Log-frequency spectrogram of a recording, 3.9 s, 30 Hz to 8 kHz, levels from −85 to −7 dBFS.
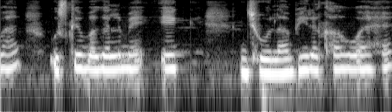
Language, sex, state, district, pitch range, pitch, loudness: Hindi, female, Jharkhand, Ranchi, 220-260 Hz, 250 Hz, -12 LUFS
